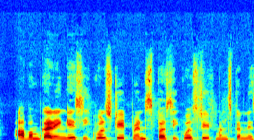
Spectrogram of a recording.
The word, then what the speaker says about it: SQL: जैसा मैंने आपको बताया, इसको है, ये पढ़ने में SQL है, पर इसको प्रोनाउंस हम सीक्वल से करते हैं, ठीक है।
